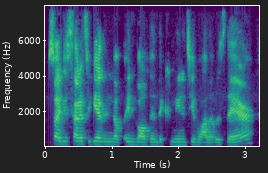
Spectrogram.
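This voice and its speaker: A woman's voice: low voice, fairly even intonation, fast, a bit bright. A woman from Iran with a Persian accent, a guest on a podcast interview, talking enthusiastically about volunteer teaching, with a rambling, restarting manner.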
